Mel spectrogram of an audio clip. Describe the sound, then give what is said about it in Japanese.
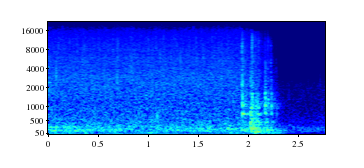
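A dense, steady roar of heavy rain fills the scene, loud, with a brief louder rattle before the sound abruptly cuts off to near silence at the end. “すごい雨だったね。”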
